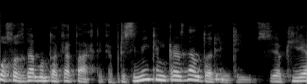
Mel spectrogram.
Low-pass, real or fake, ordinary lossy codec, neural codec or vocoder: 7.2 kHz; fake; Opus, 64 kbps; codec, 16 kHz, 4 kbps, FreqCodec, larger model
